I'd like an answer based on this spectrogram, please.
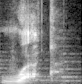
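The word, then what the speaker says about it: Rocque: He pronounced it rock.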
